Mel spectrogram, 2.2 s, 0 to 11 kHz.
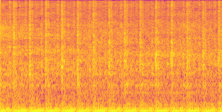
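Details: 1964 Ford Thunderbird V8 after moly engine flush and lifter additive (lifter tick improving): deep, steady idle with even, loping pulse, no knocks, misses or rattles; idles just right, no smoke.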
